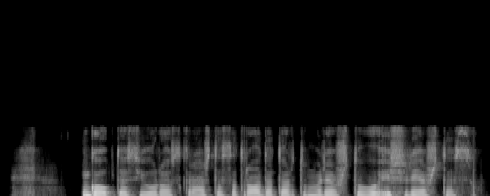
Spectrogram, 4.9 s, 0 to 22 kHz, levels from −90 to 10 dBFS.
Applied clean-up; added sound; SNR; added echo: neural mask model Resemble Enhance denoiser.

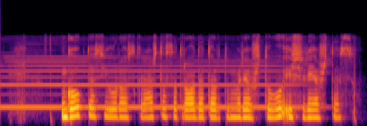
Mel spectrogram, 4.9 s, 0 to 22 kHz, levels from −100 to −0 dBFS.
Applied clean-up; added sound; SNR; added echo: none; Wind instrument, woodwind instrument; 12 dB; none.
